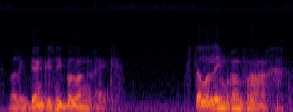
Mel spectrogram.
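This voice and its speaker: A man's voice: medium pitch, expressive, fast talker, breathy edge. An actor playing an indignant young man in a radio play, speaking for his friends with insistent, challenging questions. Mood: accusing. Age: young adult. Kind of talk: Dutch radio drama acting. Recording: muffled, narrow-band old radio recording, noisy.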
